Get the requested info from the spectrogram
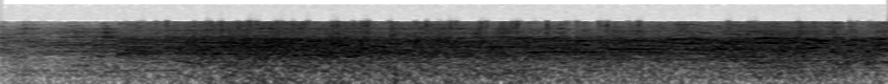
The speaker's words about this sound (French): À Londres, M. Churchill annonce la bonne nouvelle. Today is victory in Europe Day. La foule britannique n'est pas si flegmatique qu'on le dit, et elle crie sa joie.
